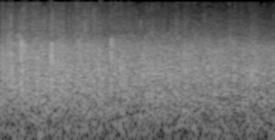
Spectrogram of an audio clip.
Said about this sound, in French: Est-ce qu'on peut applaudir ensemble la puissance? La puissance du rêve de Dieu.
